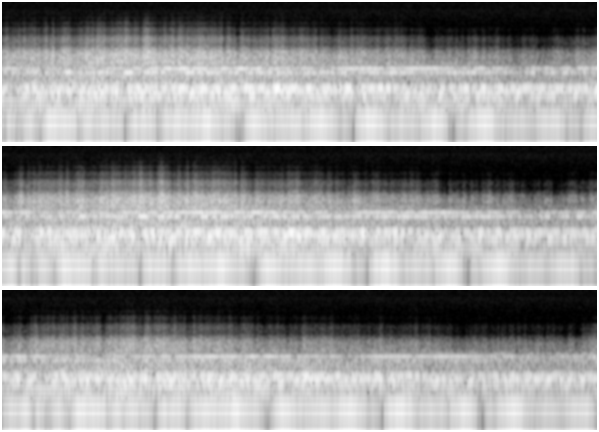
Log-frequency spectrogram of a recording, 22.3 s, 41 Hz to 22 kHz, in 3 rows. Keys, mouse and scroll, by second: 2.7 click, 8.2 click, 10.3 ctrl+z, 14.2 alt+click, 19.8 ctrl+z.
